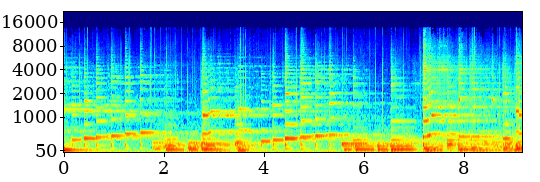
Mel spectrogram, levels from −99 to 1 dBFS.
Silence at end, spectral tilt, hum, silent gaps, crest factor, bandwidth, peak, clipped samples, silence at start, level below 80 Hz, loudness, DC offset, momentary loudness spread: 0 s; -7 dB/octave; none; none; 16 dB; 12.5 kHz; -4 dBFS; under 0.1%; 0 s; -26 dBFS; -21 LUFS; under 0.1%; 7 LU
